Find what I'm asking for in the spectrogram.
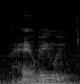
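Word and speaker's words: Halle: Um, if you guys have been living under a rock, your girl Haley or Holly, how do we pronounce it? Is it Holly? – Haley.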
